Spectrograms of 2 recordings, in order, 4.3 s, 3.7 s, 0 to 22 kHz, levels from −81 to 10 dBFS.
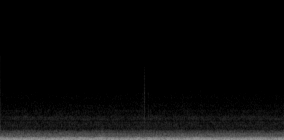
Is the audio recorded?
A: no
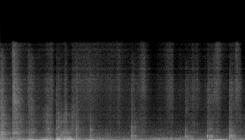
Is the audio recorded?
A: no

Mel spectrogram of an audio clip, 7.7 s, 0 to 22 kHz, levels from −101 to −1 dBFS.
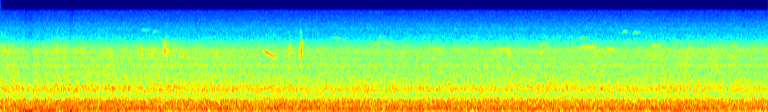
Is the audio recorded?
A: yes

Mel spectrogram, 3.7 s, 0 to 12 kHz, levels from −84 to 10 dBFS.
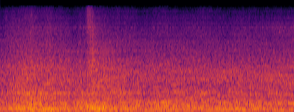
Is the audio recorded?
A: no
